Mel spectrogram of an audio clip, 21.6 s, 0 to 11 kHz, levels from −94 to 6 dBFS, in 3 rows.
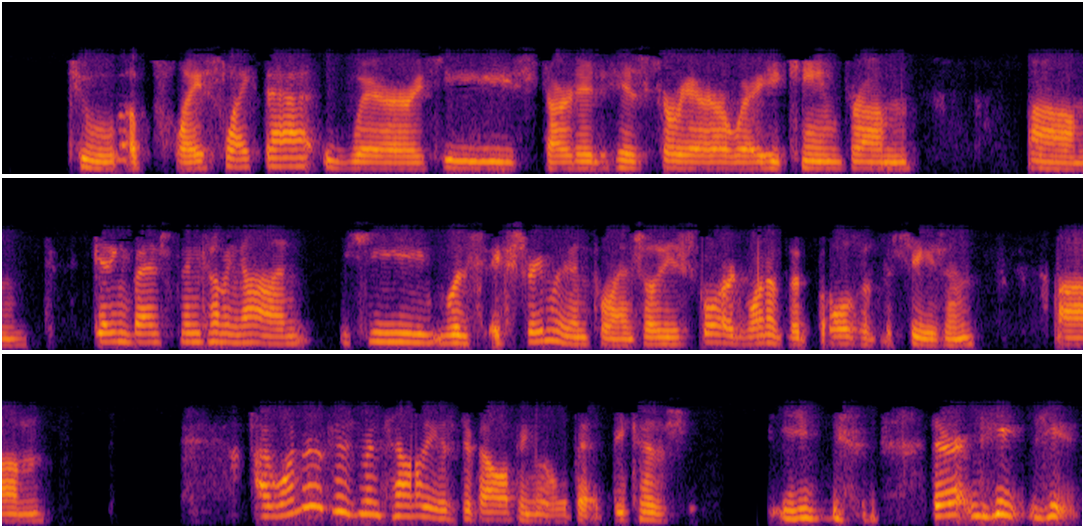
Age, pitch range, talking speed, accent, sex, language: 40-59, 120-160 Hz, 135 wpm, American, male, English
